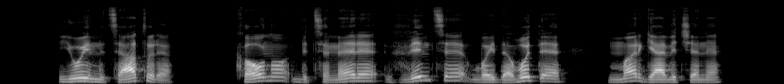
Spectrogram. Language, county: Lithuanian, Kaunas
